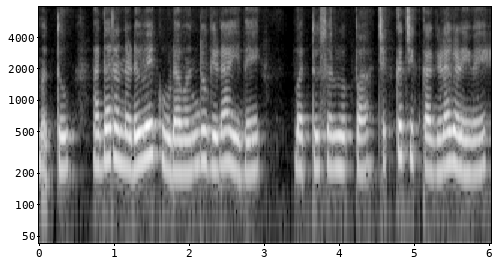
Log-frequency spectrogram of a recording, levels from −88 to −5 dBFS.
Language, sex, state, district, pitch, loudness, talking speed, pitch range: Kannada, female, Karnataka, Bidar, 230 Hz, -18 LUFS, 120 wpm, 220-250 Hz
